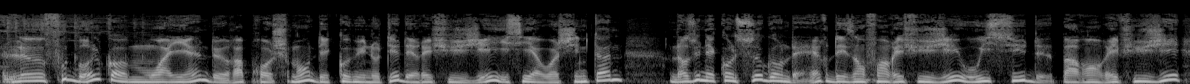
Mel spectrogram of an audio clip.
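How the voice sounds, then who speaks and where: Husky-voiced male radio news anchor. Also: medium pitch, no room sound. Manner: measured, formal delivery. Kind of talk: scripted radio news presentation.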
